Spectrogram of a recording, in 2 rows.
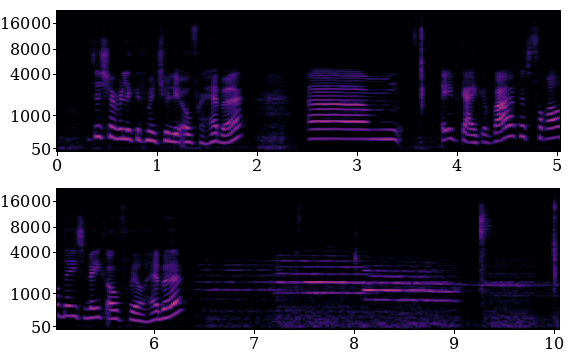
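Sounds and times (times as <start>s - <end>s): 
speech: 0.4s - 6.4s
low rumble of traffic: 5.6s - 10.0s
ambulance siren with two-tone wail: 6.3s - 10.0s.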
